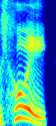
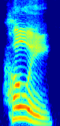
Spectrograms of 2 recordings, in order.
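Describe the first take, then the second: First: "Hoey" said as HOO-ee; alternative pronunciation. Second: "Hoey" said as HOH-ee; first pronunciation guess. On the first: Host offering another guess at the name, "Hoey" as HOO-ee. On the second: Host guessing a debuting player's name, "Hoey" as HOH-ee. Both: Shown as a demonstration. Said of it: "or whatever".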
